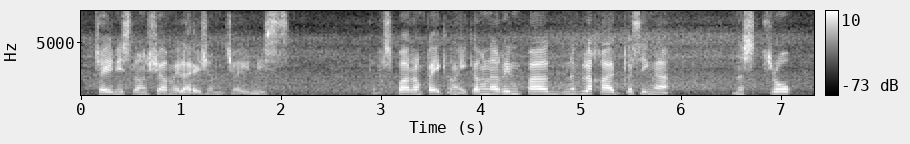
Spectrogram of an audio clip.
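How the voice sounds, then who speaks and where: Noticeable background noise sits behind a woman with a fairly high pitch. She speaks at a moderate pace in monotone, flat intonation. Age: 60s. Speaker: vlogger. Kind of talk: personal storytelling. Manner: casual, rambling with fillers.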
